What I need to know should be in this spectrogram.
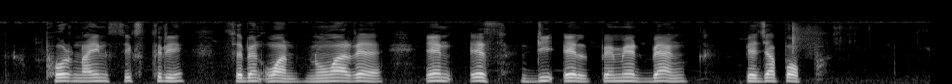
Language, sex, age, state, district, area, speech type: Santali, male, 18-30, West Bengal, Purba Bardhaman, rural, read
